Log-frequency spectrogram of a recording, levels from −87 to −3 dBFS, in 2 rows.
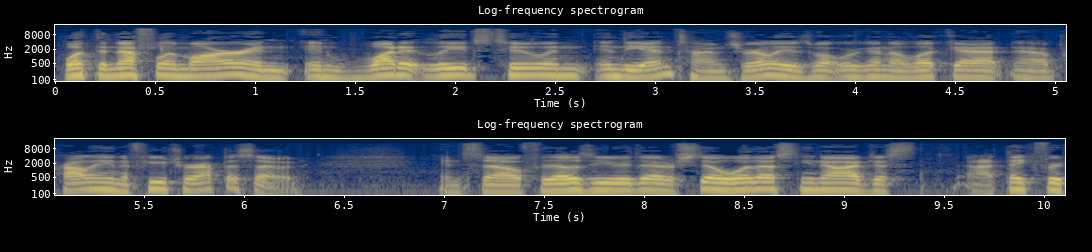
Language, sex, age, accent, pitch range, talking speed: English, male, 30-49, American, 125-145 Hz, 280 wpm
